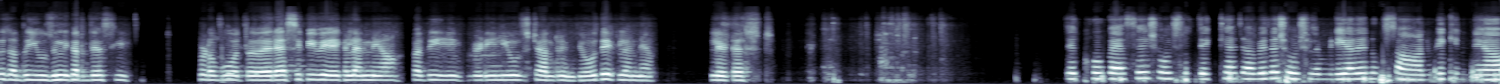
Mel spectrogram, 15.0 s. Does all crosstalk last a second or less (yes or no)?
yes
